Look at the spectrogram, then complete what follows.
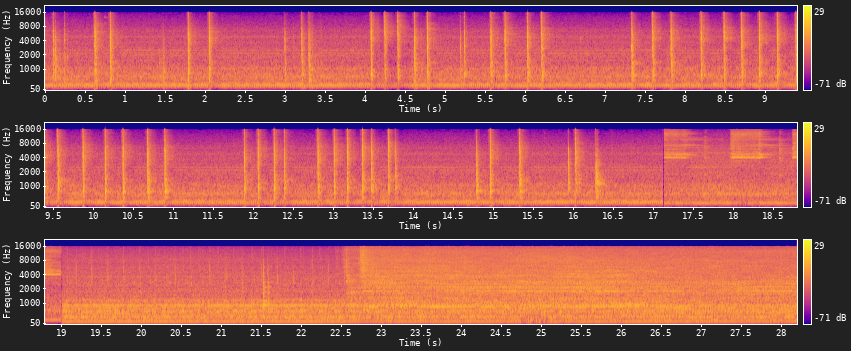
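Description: A long run of sharp wooden knocks and taps, some in quick clusters, over a steady machine hum as a large wooden panel frame is worked and handled. About two-thirds of the way in, a wide-belt sander takes over, running with a steady hum that grows louder with a hiss a few seconds later.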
